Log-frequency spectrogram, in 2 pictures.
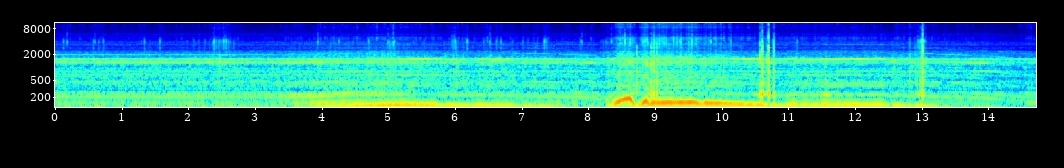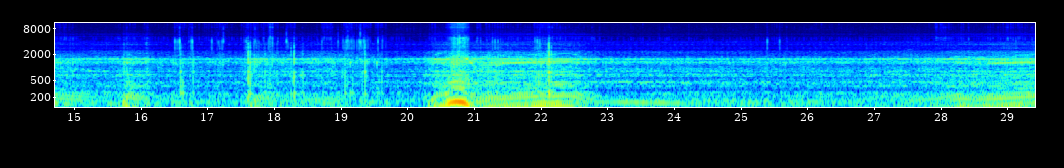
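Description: Yamaha R3's parallel-twin engine running under the rider, its note rising and falling with the throttle. Two sharp revs, about eight and twenty seconds in, are the loudest moments, and the engine settles to a lower, quieter note near the end.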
